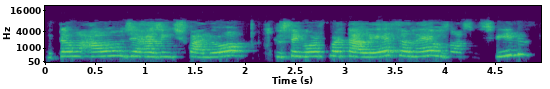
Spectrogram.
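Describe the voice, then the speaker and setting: A middle-aged woman pastor speaks with a Brazilian Portuguese accent in a very high voice. She talks casually, leaning on tag questions and acting out quoted exchanges. The sound is muffled and lo-fi, like a streamed service. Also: a little slow. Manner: chatty, tag questions, animated quoting. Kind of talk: casual church talk.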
